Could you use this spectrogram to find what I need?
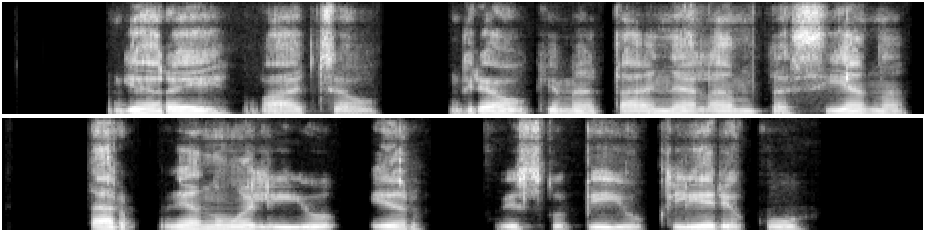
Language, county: Lithuanian, Telšiai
